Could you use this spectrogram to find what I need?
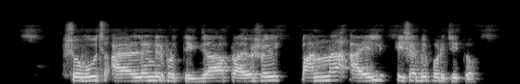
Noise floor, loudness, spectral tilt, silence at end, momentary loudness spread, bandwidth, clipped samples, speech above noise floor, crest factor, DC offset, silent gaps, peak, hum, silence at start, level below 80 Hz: -41 dBFS; -14 LUFS; -5.5 dB/octave; 0.45 s; 5 LU; 8 kHz; under 0.1%; 27 dB; 12 dB; under 0.1%; none; -2 dBFS; none; 0.25 s; -56 dBFS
